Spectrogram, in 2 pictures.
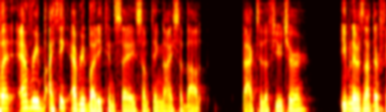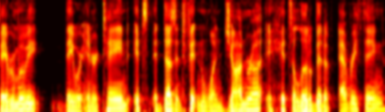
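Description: A man's plain, everyday voice, medium in pitch, at a fairly quick pace. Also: ordinary pitch variation. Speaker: podcast co-host. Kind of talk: casual banter podcast chat. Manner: joking, casual.

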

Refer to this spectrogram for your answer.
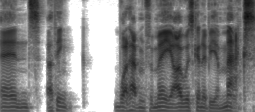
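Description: On a very clean recording with a silent background, a man with a very deep, low pitch and an Australian accent speaks at a fairly quick pace. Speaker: podcast co-host and new father. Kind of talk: casual chat.

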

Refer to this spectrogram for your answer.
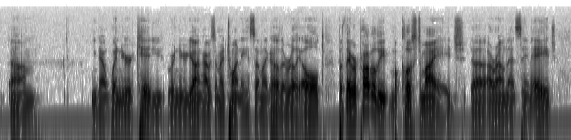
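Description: This man's very deep, low pitch carries vocal fry and ordinary pitch variation. He talks at a fairly quick pace on a very clean recording with a silent background. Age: 50s. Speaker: podcast co-host and line dance instructor. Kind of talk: casual chat.

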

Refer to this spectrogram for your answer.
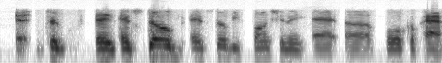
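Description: Ordinary pitch variation from a man, his pace fairly slow. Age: 40s. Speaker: comedian and life coach. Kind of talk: casual chat. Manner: halting.

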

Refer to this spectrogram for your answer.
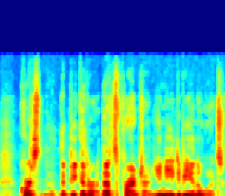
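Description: The voice belongs to a man with an Upper Midwest accent. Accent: Upper Midwest (Minnesota). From Minnesota. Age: 50s. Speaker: hunter and archer. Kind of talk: casual chat.

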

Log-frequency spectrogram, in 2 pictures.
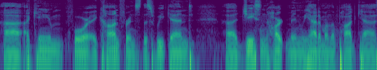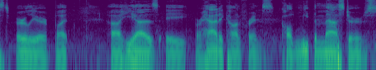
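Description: Very deep and low in pitch, a man speaks at a fairly slow pace with fairly even intonation. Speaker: podcast host. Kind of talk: intro monologue.

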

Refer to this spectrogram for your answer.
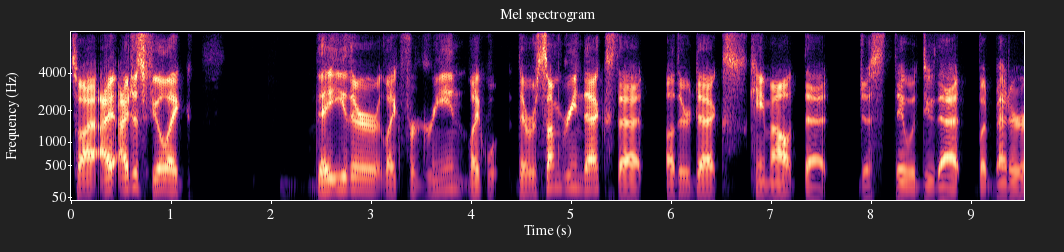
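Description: This man has a plain, everyday voice at a medium pitch, with ordinary pitch variation and a moderate pace, recorded with a dry, close sound and no echo. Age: 30s. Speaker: esports coach and commentator. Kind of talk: casual chat.

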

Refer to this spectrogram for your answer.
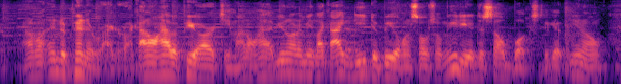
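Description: A man at medium pitch with ordinary pitch variation, very fast with hardly any pauses and big swings in loudness, music playing in the background. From Ohio. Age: 40s. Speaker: writer and poet. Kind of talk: casual chat. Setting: cafe.

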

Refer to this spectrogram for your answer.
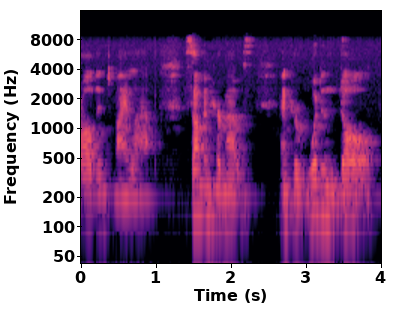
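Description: The text is read in a natural reading voice.

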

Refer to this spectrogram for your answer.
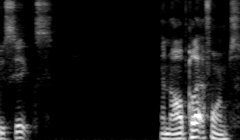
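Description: A man speaks at a fairly slow pace in a medium pitch with a dark, mellow tone. The recording is very clean, with a silent background. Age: 20s. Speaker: car salesman. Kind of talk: casual chat.

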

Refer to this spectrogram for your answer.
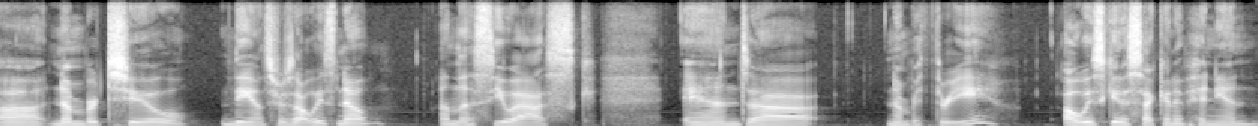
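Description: On a very clean recording with a silent background, a woman of medium pitch talks at a fairly slow pace with long, frequent pauses. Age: 50s. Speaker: podcast host. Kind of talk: personal monologue.

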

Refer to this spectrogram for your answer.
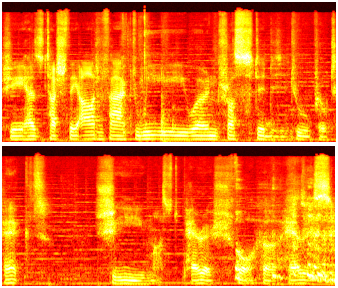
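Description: A man speaks in a put-on character voice, pitched very deep and low. He talks at a very slow pace over clear background music. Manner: solemn, accusatory.

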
